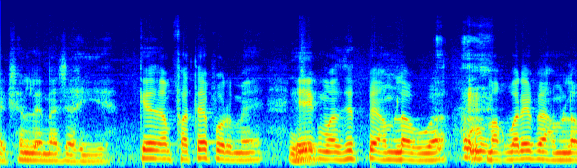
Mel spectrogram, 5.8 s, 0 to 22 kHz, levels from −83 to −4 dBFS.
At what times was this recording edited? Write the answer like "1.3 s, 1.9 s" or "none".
1.2 s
